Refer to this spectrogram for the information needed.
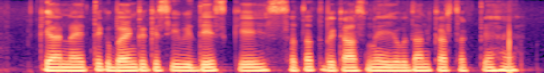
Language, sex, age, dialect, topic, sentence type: Hindi, male, 18-24, Awadhi Bundeli, banking, statement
